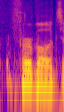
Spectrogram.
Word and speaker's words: Firbolg: Firbolg did. – Yes. – Firbolg. Never heard of that. – Those are awesome. Firbolgs are one of my firbolg? Favorite classes. Yeah. – Bolg, is it? – Firbolg. – Yeah. How do you spell that? – F-I-R-B-O-L-G.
